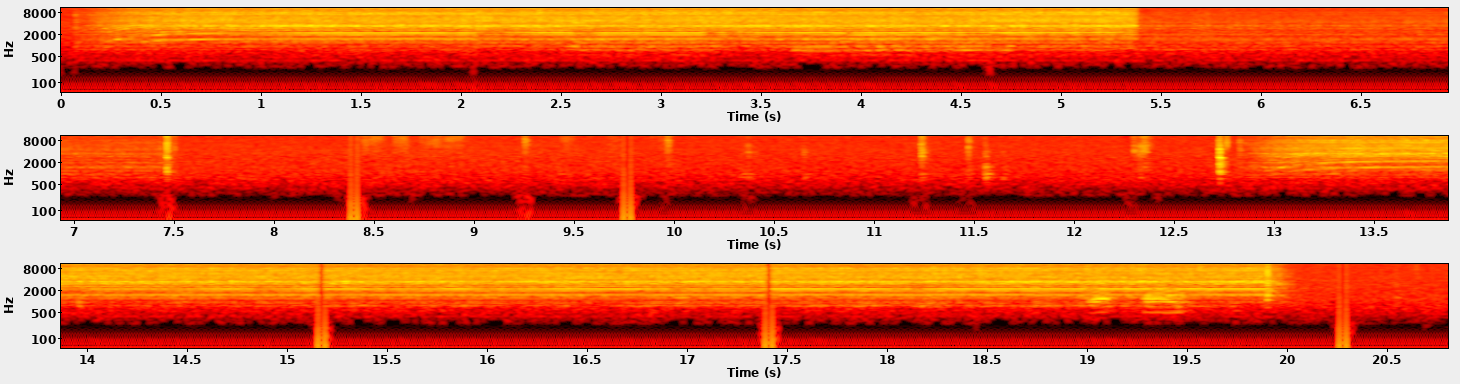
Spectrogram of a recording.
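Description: Benchtop milling machine spindle spinning up with a rising whine, running steadily for about five seconds, then stopping. A few sharp clicks and knocks follow as the aluminium part is handled in the vise. Then the spindle spins up again and runs steadily for about seven seconds before stopping just before the end.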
